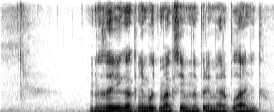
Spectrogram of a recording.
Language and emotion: Russian, neutral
